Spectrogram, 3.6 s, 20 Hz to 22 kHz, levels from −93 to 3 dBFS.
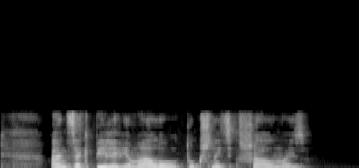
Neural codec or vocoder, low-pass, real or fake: codec, 16 kHz, 2 kbps, FunCodec, trained on LibriTTS, 25 frames a second; 7.2 kHz; fake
